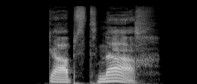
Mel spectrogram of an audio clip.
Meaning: second-person singular preterite of nachgeben
- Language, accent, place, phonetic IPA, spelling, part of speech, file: German, Germany, Berlin, [ˌɡaːpst ˈnaːx], gabst nach, verb, De-gabst nach.ogg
